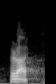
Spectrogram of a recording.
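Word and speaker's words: wrong: তারপর আসেন রাং আর ইউ এন জি রাং, ডাব্লু উচ্চারিত হবে না, আর এ এন জে রাং।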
